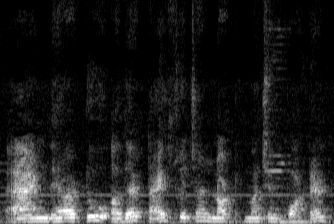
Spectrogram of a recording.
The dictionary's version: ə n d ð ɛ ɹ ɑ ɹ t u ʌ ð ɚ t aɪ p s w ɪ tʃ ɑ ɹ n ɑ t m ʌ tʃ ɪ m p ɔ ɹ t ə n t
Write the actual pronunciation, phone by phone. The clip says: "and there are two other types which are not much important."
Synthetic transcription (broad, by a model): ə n d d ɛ ɹ ɑ ɹ t u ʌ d ɚ t aɪ p s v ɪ tʃ ɑ ɹ n ɑ t m ʌ tʃ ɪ m p ɔ ɹ t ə n t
